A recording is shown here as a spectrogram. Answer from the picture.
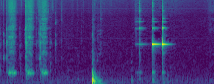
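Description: A paintbrush knocked against the rim of a cut-glass water jar: three quick ringing clinks of glass, the last two loud, after a few soft short strokes in the first second.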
